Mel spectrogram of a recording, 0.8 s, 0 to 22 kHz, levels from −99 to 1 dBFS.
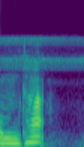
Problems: constant background noise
